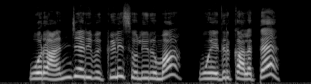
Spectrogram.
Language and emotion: Tamil, angry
